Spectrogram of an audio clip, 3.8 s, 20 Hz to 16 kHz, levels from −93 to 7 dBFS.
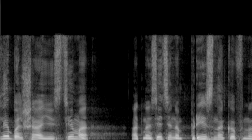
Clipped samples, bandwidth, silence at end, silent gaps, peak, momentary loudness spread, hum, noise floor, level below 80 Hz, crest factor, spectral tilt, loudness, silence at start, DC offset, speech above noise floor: under 0.1%; 12.5 kHz; 0 s; none; -8 dBFS; 4 LU; none; -59 dBFS; -62 dBFS; 16 dB; -5.5 dB/octave; -25 LUFS; 0 s; under 0.1%; 36 dB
